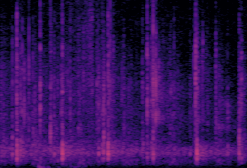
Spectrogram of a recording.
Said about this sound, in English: If you're thankful for the outpouring of the Holy Ghost, would you give the Lord a great big hand clap of praise that let Him know today, Lord, thank you that you sent the Holy Ghost.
